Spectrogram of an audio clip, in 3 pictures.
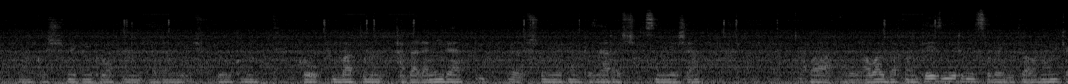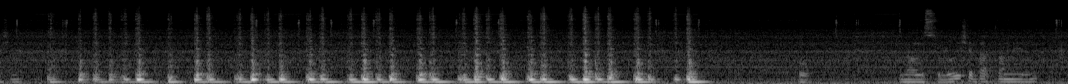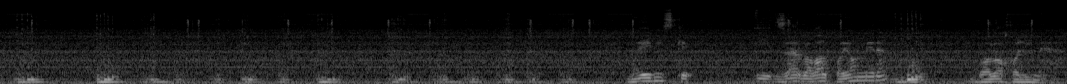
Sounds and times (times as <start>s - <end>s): Speech: 0.2s - 7.1s, 8.0s - 10.9s, 19.7s - 21.1s, 27.6s - 28.3s, 28.9s - 30.3s, 31.1s - 32.0s
Guitar: 9.8s - 17.8s, 20.8s - 28.0s, 29.0s - 31.7s.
